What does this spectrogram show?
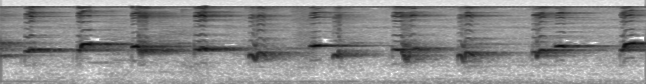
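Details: Sooty-headed bulbul in full, persistent song: continuous quick whistled notes alternating high and low, about three per second, sweet and slightly slurred, over a faint low hum.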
